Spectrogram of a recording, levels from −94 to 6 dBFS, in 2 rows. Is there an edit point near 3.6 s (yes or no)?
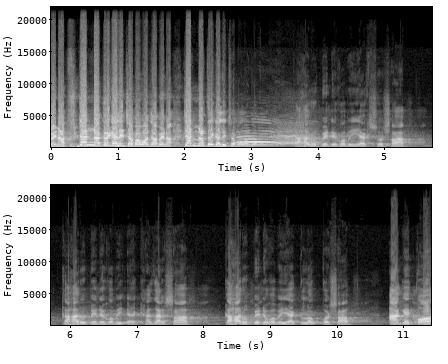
yes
